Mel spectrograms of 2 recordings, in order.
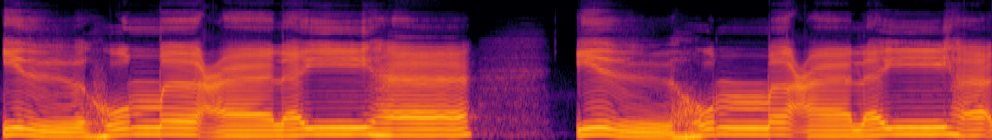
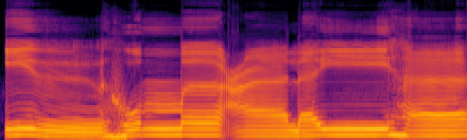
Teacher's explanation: Enggak boleh ada bunyi me di antara kita ketika melafazkan izhar syafawi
